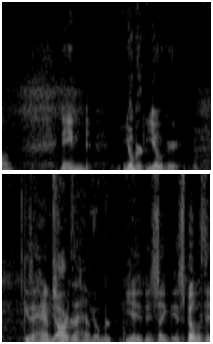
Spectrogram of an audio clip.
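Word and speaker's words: Jogurt: to call him, named Yogurt. Yogurt. He's a hamster yogurt. Yeah. It's like it's spelled with a J, but everyone calls him yogurt. They give the Y like yogurt.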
